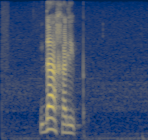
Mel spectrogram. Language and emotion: Russian, neutral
